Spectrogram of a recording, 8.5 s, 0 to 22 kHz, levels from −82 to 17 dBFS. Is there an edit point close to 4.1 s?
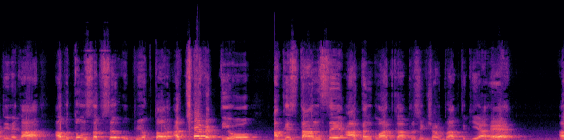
yes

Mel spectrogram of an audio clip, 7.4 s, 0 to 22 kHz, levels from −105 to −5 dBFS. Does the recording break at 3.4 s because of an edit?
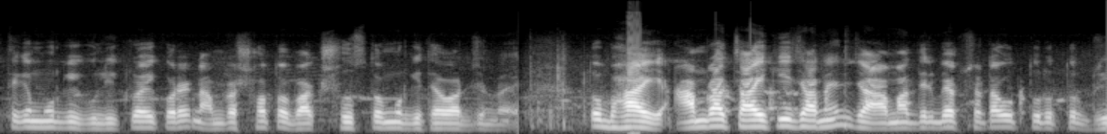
yes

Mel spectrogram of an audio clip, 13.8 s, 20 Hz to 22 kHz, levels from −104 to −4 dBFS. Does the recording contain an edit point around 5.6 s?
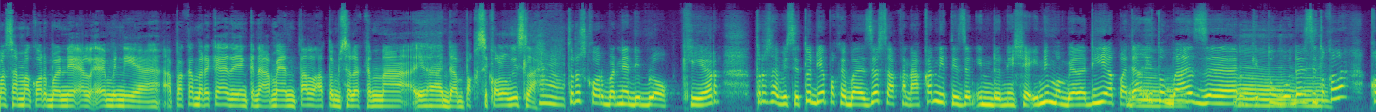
yes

